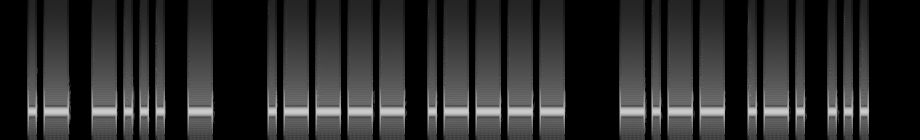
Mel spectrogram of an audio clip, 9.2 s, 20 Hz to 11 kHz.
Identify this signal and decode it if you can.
Morse code, heard as a keyed tone, about 15 wpm, 700 Hz. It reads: ABT 11 YRS
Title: Practice QSO - Exchange 3 - More Info - 15wpm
